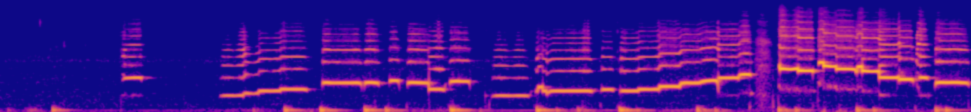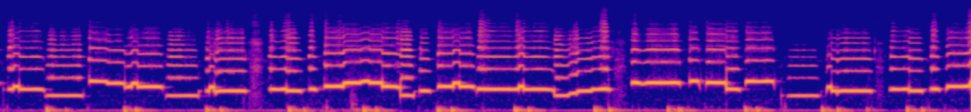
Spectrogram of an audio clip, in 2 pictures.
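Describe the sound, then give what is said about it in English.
A lively Irish dance tune plays solo on tin whistle, with quick ornamented notes and a bright, breathy tone, accompanied by a steady low tapping beat that keeps dance time throughout. “Now I wonder if we could prevail on you to play us something on... your tin whistle.”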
